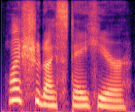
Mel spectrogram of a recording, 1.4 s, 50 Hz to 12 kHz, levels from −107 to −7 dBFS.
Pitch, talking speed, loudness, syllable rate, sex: 210 Hz, 220 wpm, -16 LUFS, 5.2 syllables/s, female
